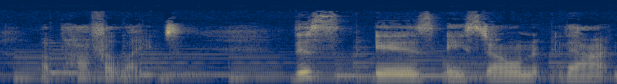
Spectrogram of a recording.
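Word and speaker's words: apophyllite: that guys all right a puffle ight apop hy l li T a puffle ight this is a stone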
